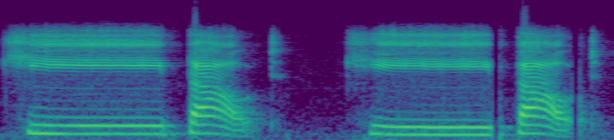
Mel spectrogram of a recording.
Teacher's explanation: a consonant and the next word begins with a vowel sound the consonant gets shared by both syllables so we really use the consonant at the end of the first word to link with the next word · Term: linking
